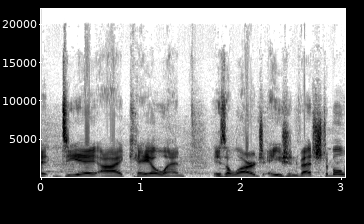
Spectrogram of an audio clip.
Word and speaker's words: daikon: to the arts Culinary Arts site number six daikon I think that's how you say it dai Kon is a large Asian vegetable with crunchy flesh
